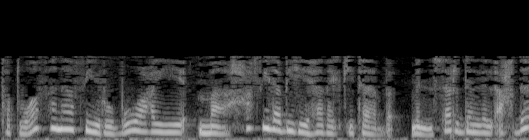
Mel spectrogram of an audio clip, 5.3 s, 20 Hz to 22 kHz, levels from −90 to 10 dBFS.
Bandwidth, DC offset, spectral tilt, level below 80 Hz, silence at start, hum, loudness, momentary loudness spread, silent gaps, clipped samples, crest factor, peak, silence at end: 5.2 kHz; under 0.1%; -12 dB/octave; -52 dBFS; 0 s; none; -23 LUFS; 8 LU; none; under 0.1%; 14 dB; -8 dBFS; 0 s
